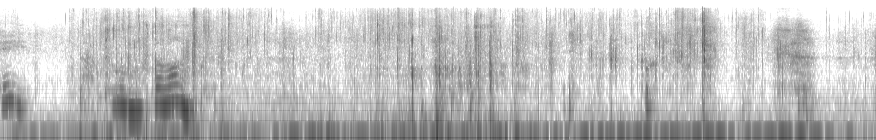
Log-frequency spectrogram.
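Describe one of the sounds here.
Gloved hands rub and crinkle close by.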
